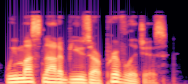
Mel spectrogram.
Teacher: When used as a verb, it's pronounced abuse, with stress on the second syllable.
